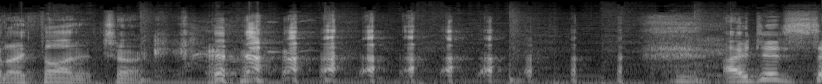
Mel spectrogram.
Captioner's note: laughter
